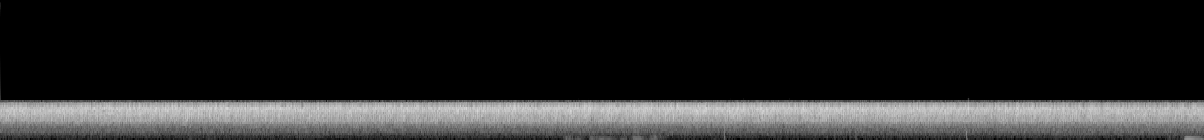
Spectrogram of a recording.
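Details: Captured female Southern Pacific rattlesnake near Whitewater, California, after sunset on a warm evening, rattling furiously: an unbroken, dense, sizzling buzz runs the whole time, with brief human speech in the middle.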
